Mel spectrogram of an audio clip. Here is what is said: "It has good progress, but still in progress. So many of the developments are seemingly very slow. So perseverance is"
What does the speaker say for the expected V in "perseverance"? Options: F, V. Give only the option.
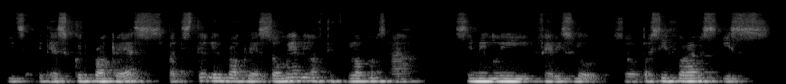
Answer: F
